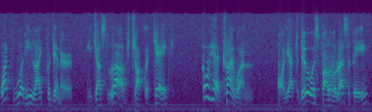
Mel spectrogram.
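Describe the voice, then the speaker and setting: A man narrating a 1940s educational film in a measured, instructive way, speaking directly to the viewer. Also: mid-range voice, huge pitch swings. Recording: dull lo-fi 1940s film soundtrack with faint hiss.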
